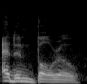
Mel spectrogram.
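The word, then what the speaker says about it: Edinburgh: what you did yesterday in I don't know Edinboro yeah well pronounced yeah very well yeah of course yeah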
